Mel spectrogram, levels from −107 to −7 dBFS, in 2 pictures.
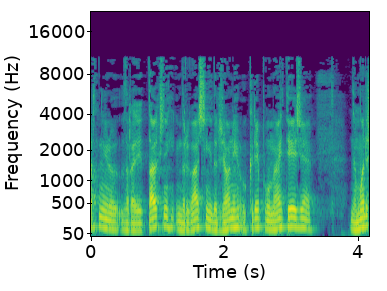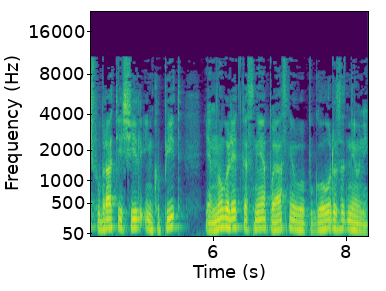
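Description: From start to finish, the speech carries plainly audible MP3 compression damage: nothing above about 10.6 kHz, watery swirling in the upper range, and a likely low bitrate near 40 kbps.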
